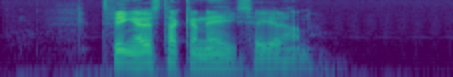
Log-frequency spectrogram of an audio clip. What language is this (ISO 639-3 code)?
swe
